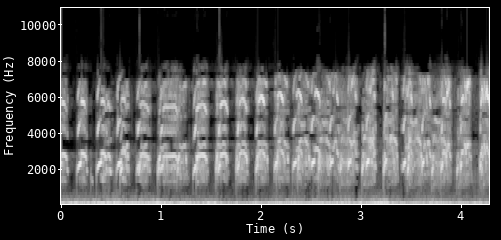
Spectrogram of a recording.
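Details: Indignant male ospreys at a Loch Garten nest, Scotland, screeching on 9 August at 9 a.m. to drive an intruding osprey away; rapid, harsh, repeated screeches, about three per second, over strong low wind rumble.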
